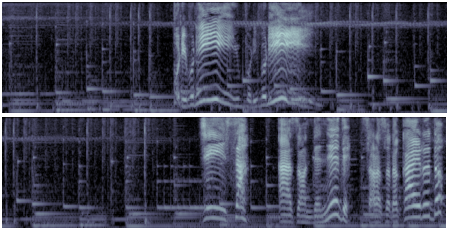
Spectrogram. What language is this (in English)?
Japanese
